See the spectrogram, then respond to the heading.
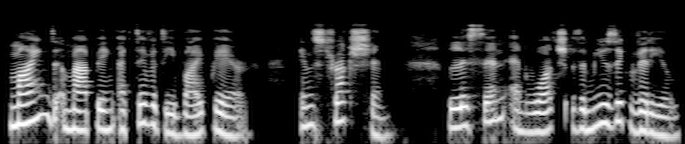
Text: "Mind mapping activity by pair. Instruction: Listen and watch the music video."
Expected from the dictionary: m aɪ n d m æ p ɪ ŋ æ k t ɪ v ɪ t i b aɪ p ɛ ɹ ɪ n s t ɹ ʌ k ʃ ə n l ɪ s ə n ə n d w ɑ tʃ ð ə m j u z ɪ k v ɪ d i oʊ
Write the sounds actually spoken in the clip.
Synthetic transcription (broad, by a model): m aɪ n d m æ p ɪ ŋ æ k t ɪ v ɪ t i b aɪ p ɛ ɹ ɪ n s t ɹ ʌ k ʃ ə n l ɪ s ə n ə n d w ɑ tʃ ð ə m j u z ɪ k v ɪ d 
